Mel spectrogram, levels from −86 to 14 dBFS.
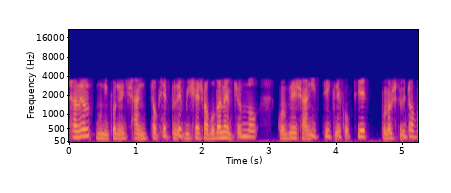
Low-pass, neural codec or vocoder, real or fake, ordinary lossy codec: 3.6 kHz; autoencoder, 22.05 kHz, a latent of 192 numbers a frame, VITS, trained on many speakers; fake; MP3, 32 kbps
